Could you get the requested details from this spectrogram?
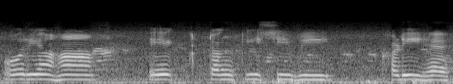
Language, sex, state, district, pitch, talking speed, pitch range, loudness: Hindi, female, Haryana, Jhajjar, 225 Hz, 105 wpm, 215-230 Hz, -14 LUFS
